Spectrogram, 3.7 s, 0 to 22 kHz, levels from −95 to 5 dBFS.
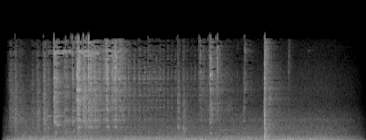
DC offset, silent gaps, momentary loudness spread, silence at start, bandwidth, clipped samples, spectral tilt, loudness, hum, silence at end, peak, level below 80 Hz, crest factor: under 0.1%; none; 14 LU; 0.05 s; 17 kHz; under 0.1%; -2.5 dB/octave; -31 LUFS; none; 0.05 s; -8 dBFS; -44 dBFS; 24 dB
